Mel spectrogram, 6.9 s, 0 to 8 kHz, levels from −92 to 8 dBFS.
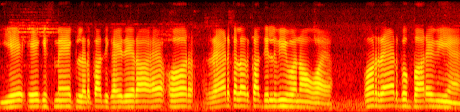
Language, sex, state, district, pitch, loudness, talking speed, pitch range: Hindi, male, Haryana, Rohtak, 155 Hz, -18 LUFS, 200 wpm, 150-165 Hz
